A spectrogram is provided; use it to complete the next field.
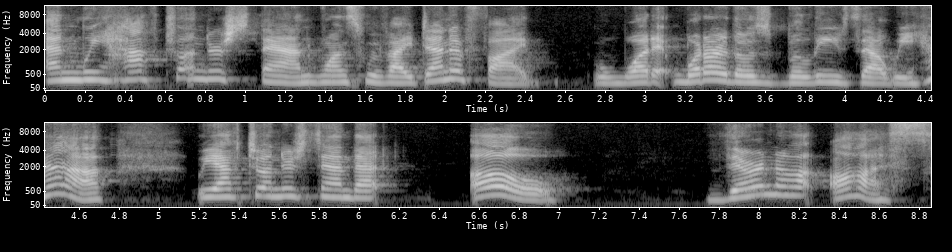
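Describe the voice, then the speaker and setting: High-pitched, a woman speaks at a moderate pace with very wide pitch swings. The recording is very clean, with a silent background. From Puerto Rico (San Juan). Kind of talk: interview conversation.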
